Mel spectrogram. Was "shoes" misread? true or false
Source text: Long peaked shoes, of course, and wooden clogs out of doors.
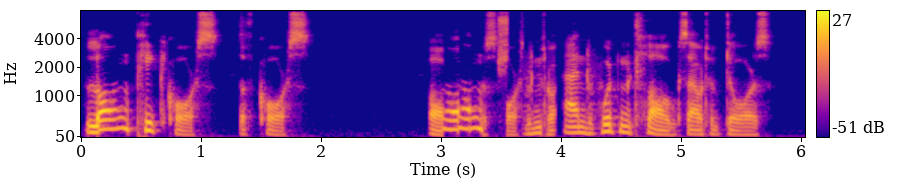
true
